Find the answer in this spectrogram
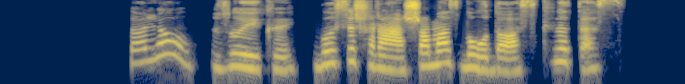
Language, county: Lithuanian, Kaunas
